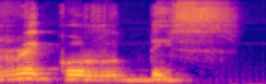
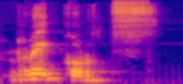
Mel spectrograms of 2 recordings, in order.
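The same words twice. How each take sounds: First: "recordes" drawn out with an added -es syllable; wrong plural form. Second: "records" with final -s straight after the consonants; correct plural form. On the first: Teacher shows the form to avoid, slow "recordes". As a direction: slowly sound out the extra DES in "recordes". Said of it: "pero no vas a decir". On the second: Teacher gives the accepted plural, "records" without added -es. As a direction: end "records" without any extra syllable. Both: Shown as a demonstration.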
